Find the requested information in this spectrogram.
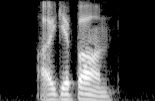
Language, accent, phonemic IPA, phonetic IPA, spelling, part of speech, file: Armenian, Eastern Armenian, /ɑjɡeˈpɑn/, [ɑjɡepɑ́n], այգեպան, noun, Hy-այգեպան.ogg
- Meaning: gardener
